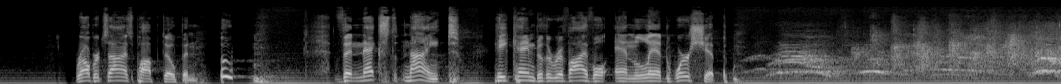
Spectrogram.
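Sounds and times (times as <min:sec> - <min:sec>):
speech: 0:00.8 - 0:02.4, 0:03.4 - 0:07.4
audience clapping: 0:08.0 - 0:10.6.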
